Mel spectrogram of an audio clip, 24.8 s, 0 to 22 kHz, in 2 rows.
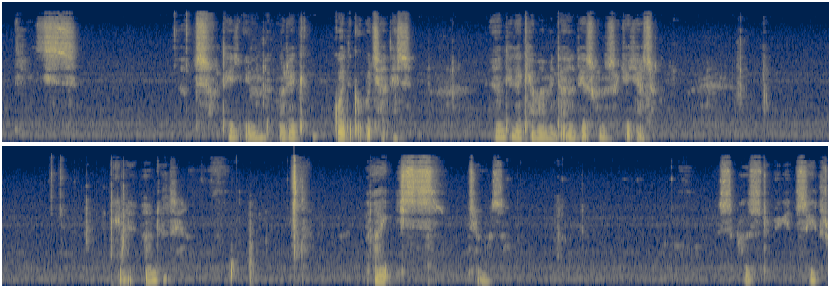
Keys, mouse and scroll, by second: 3.7 middle click, 11.4 r, 14.1 g, 16.8 click, 20.0 click, 20.9 click, 21.9 click, 22.5 click, 24.0 click.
